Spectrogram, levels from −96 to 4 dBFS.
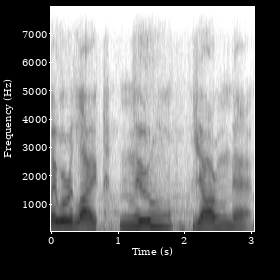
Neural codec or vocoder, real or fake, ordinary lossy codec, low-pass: autoencoder, 22.05 kHz, a latent of 192 numbers a frame, VITS, trained on many speakers; fake; Opus, 16 kbps; 7.2 kHz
